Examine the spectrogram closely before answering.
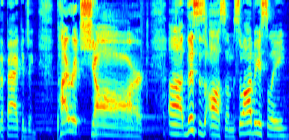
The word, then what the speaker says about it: Pirate Sharrrk: finish off the look pirate shark that's actually how you have to say his name because there's like three or four R's and the word shark on the back Packaging pirate shark this is awesome so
